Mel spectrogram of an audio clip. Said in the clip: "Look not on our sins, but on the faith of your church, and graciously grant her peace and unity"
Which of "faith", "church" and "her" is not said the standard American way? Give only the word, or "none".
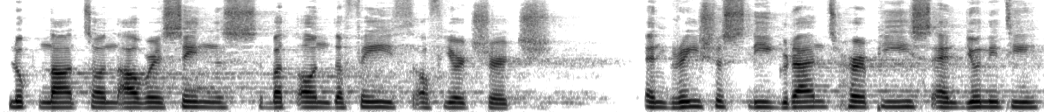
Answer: none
